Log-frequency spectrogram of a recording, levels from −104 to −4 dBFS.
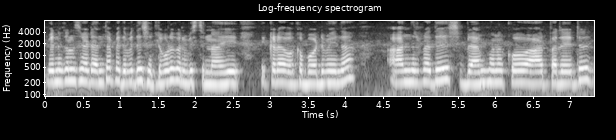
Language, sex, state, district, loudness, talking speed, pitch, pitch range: Telugu, female, Andhra Pradesh, Annamaya, -14 LUFS, 130 wpm, 205 Hz, 195-215 Hz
